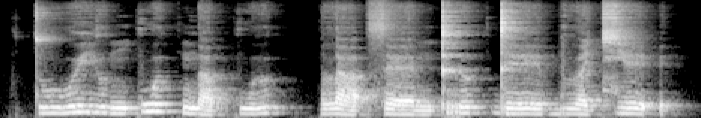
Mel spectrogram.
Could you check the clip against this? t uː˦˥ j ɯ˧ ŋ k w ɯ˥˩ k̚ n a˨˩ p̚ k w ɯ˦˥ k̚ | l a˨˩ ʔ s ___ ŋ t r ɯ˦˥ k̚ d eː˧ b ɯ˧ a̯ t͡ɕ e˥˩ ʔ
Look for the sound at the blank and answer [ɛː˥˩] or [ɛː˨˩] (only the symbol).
ɛː˨˩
